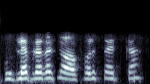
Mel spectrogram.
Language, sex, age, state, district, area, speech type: Marathi, female, 30-45, Maharashtra, Akola, urban, conversation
